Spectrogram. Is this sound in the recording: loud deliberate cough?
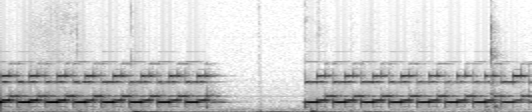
no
